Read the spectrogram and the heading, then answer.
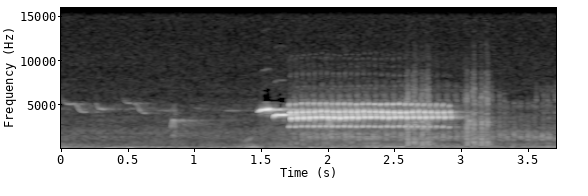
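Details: Male Japanese robin singing at Yanagisawa Pass on 25 April 2021: a few thin high whistles, then one sharp note opening into a loud, fast, even rattling trill about a second and a half long, with a faint low rumble behind.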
